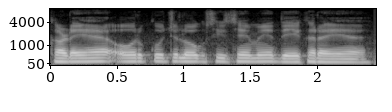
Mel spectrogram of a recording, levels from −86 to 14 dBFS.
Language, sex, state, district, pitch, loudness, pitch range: Hindi, male, Chandigarh, Chandigarh, 135 Hz, -13 LUFS, 130-140 Hz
